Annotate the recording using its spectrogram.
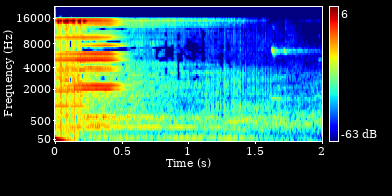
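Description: Electronic logo sting: a sharp hit with high ringing tones that fade out within about half a second.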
